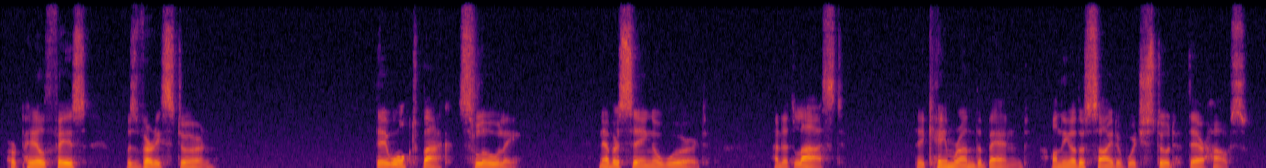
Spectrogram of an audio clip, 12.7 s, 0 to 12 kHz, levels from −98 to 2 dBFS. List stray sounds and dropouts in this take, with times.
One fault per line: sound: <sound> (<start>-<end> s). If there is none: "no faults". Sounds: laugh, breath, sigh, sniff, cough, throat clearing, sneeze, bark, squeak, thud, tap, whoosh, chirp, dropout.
no faults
